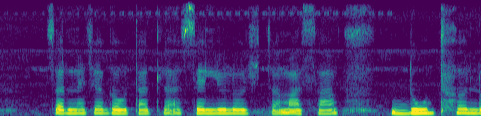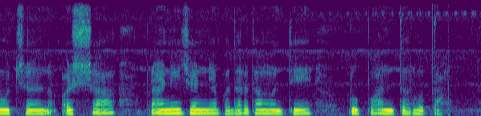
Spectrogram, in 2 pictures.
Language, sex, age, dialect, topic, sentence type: Marathi, female, 18-24, Southern Konkan, agriculture, statement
